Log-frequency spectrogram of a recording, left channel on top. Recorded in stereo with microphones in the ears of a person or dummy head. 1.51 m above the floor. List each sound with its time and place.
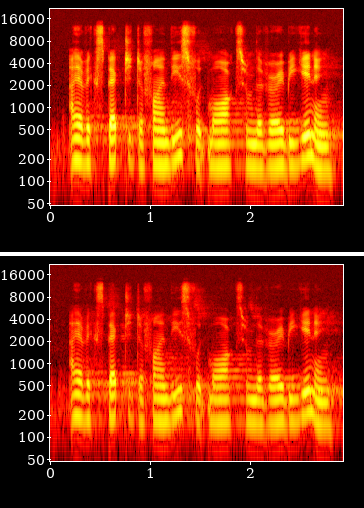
0.2 s a woman speaking: 25° left (ahead or behind), 0.7 m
